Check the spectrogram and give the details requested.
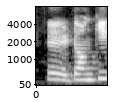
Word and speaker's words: donkey: हम horse cards या डोंकी cards को देखेंगे, सही, तो अच्छा, ये वर्ड ना, इसकी प्रोनाउंसिएशन हमेशा याद रखिएगा, ये DONKEY डोंकी होता है, और MONKEY मंकी होता है, मोंकी नहीं होता, सही है।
